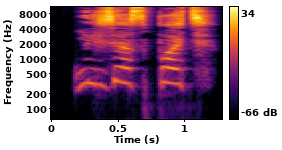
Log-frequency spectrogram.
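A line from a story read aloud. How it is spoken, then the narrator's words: Wheezed with lost voice. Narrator (Russian): просипела сорвавшая голос Фей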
